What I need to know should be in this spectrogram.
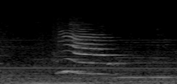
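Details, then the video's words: Kitten meowing, presented to children among farm and pet animal sounds: one drawn-out, wavering meow that rises then slides downward, with a soft lower tone lingering after it in a quiet room. "Este es un gatito. Miau, miau, miau."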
